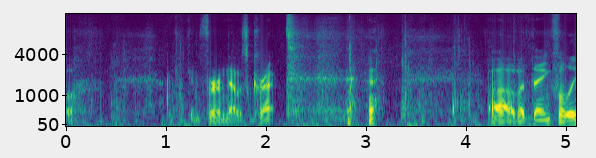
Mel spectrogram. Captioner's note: laughing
